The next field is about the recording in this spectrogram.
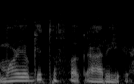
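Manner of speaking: mock coach-style barked yelling, scolding. Retelling how a coach turned around and yelled: imitating someone yelling. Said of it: "yelled at me".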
